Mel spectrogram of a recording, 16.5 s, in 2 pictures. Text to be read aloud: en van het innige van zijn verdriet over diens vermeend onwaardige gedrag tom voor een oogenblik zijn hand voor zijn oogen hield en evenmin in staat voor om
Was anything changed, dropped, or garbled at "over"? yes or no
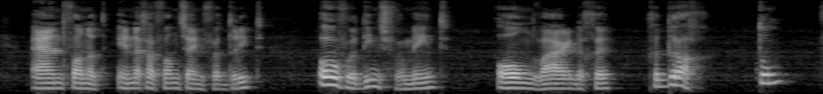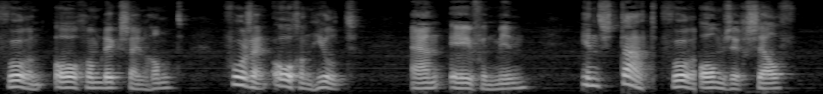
no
